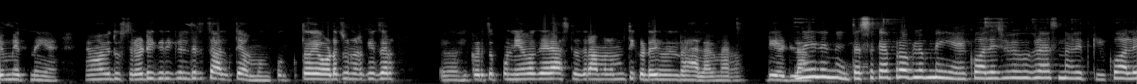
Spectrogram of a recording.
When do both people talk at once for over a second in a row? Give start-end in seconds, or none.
none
